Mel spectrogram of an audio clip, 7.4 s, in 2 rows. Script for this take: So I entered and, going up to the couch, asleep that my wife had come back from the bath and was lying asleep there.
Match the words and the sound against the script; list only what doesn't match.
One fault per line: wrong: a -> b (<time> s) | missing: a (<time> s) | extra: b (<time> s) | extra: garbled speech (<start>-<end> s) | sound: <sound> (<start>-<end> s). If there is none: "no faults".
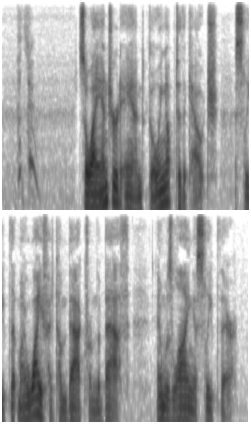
sound: sneeze (0.2-0.6 s)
